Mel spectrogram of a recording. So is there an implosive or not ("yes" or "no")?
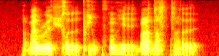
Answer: yes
